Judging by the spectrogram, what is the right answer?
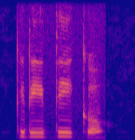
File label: "critico", accent; laboratori fonetica; practiques accent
